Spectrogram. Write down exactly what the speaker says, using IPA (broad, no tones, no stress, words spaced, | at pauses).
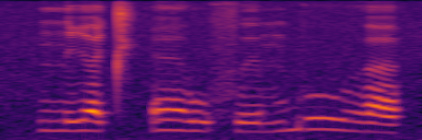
niɐ̯t͡ʃʼɛ̤w fɨmbṳɐ̯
